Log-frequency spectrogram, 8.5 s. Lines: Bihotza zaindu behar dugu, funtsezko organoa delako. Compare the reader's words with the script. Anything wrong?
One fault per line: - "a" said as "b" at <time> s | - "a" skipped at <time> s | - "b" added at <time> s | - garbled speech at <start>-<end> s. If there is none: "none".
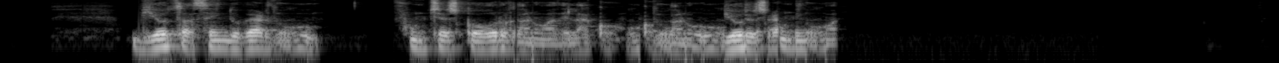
- garbled speech at 4.2-5.6 s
